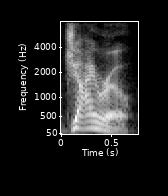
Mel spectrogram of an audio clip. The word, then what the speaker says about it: gyro: Indian I'm sure he loves this place it's pronounced gyro all right vac gyro get it right I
